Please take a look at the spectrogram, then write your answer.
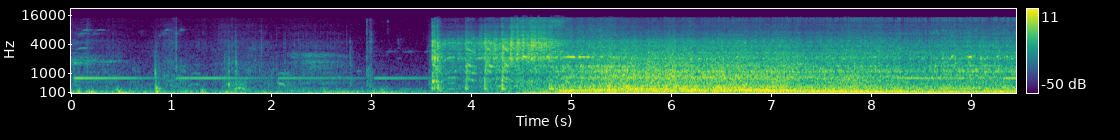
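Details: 1988 Volvo 760 wagon just after main fuel pump replacement (pump only runs once the engine rotates). Several seconds of steady cranking, then it catches and settles to an even idle; the new pump makes a weird sound.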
